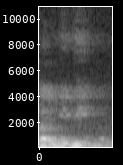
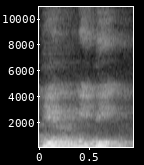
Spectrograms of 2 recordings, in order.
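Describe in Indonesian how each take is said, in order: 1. Vokal pertama a, yang kedua i. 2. Dua vokal pertama keduanya i. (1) "fathah ta dan kasrah mim" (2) "paling masyhur bacaannya Tirmidzi"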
